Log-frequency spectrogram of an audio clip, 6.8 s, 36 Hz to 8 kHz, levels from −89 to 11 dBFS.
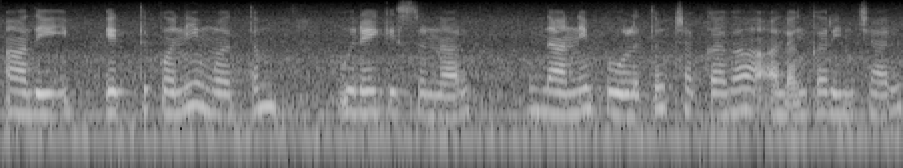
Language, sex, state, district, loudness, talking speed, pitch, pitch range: Telugu, female, Andhra Pradesh, Annamaya, -20 LUFS, 70 wpm, 205 Hz, 195-220 Hz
